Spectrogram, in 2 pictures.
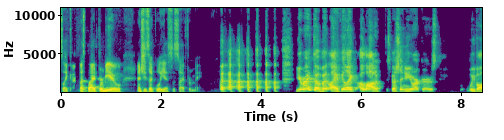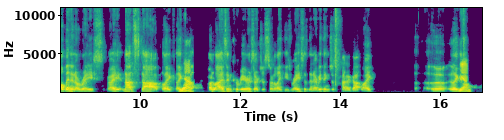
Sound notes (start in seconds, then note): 3.2 chuckle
